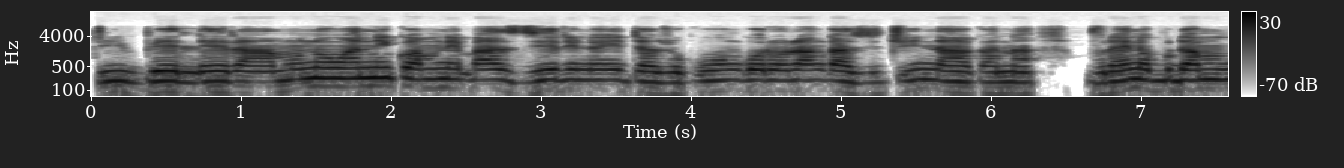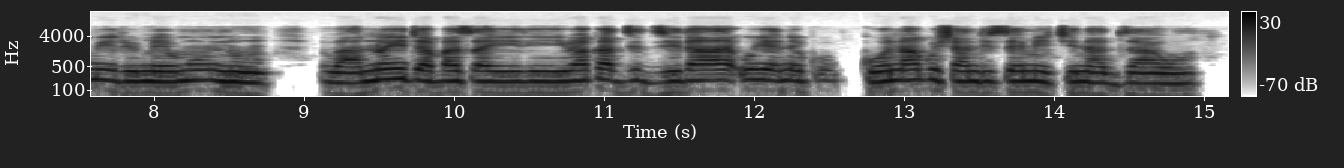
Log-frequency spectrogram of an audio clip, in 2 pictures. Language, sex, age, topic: Ndau, female, 36-49, health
